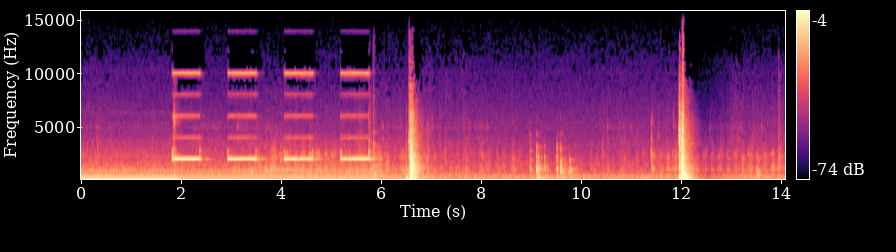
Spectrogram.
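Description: Microwave oven running with a steady low hum, then four beeps about a second apart as the cooking cycle ends and the hum stops. A sharp clack follows as the door is opened, and another about five seconds later as it is shut.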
